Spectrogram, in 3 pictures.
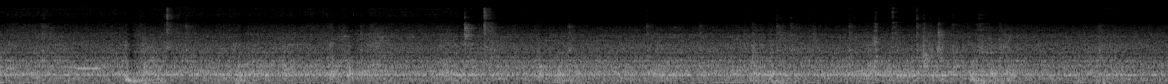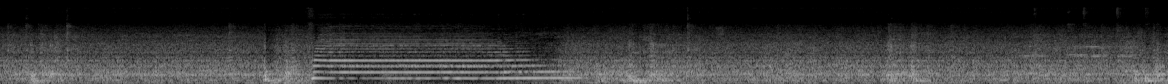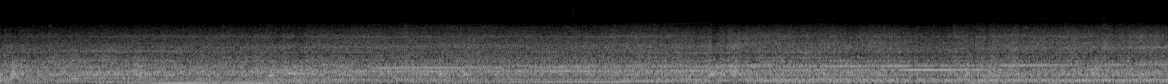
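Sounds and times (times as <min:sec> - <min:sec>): diesel railcar running: 0:00.0 - 0:35.0
train horn: 0:00.7 - 0:01.1, 0:14.7 - 0:17.6, 0:32.2 - 0:33.8
faint rail clicks: 0:01.2 - 0:10.3, 0:10.9 - 0:12.6, 0:13.9 - 0:14.8, 0:17.6 - 0:19.6, 0:20.5 - 0:24.0.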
